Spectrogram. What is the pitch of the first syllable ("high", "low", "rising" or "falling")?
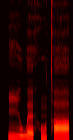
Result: falling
